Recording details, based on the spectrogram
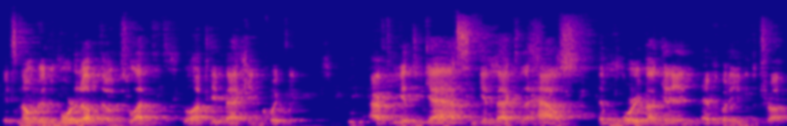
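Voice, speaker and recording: A man's voice: fairly low pitch, fast, bright, forceful tone. A man playing a practical, urgent leader of a group of survivors in a staged radio play. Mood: commanding. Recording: very echoey stage, distant, muffled band.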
